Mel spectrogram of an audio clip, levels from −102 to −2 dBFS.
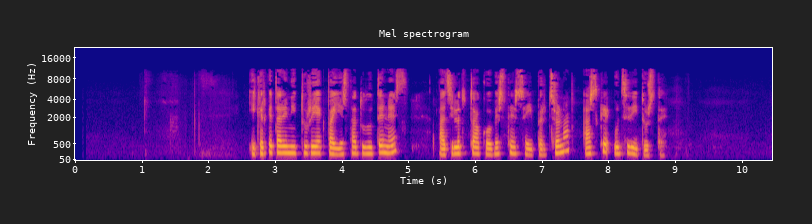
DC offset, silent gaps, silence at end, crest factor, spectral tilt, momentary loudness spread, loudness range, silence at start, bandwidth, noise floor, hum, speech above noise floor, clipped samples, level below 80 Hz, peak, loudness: under 0.1%; none; 1.65 s; 20 dB; -4.5 dB/octave; 8 LU; 4 LU; 2.65 s; 11.5 kHz; -77 dBFS; none; 52 dB; under 0.1%; -78 dBFS; -8 dBFS; -26 LUFS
